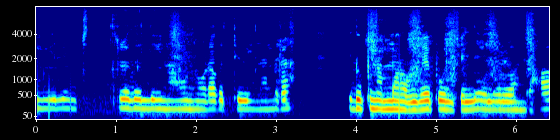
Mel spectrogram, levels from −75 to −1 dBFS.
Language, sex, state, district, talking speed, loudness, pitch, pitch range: Kannada, male, Karnataka, Bijapur, 105 wpm, -28 LUFS, 180 Hz, 175-190 Hz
